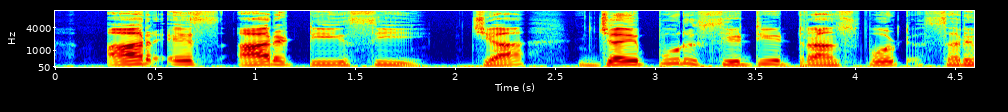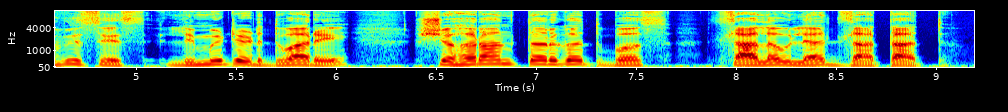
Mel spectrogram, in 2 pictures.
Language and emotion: Marathi, neutral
